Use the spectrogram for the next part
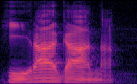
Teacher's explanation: if the first syllable is low, the next one is inevitably high and stays high until a potential pitch fall, which is where we mark the accent of a word, in this case after the ga of hiragana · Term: pitch accent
